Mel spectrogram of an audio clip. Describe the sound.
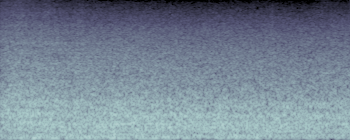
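Ocean waves wash onto the shore in a continuous, full rushing roar, dense and even throughout with no clear breaks and no voices.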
